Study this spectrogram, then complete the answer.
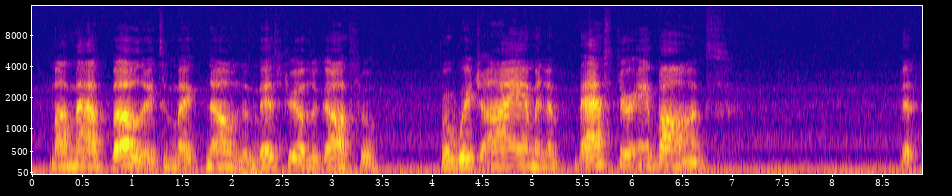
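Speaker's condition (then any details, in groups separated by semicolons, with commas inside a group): Parkinson's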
